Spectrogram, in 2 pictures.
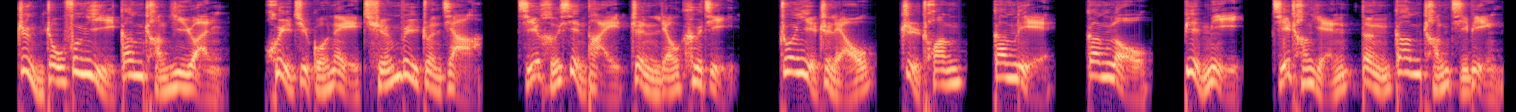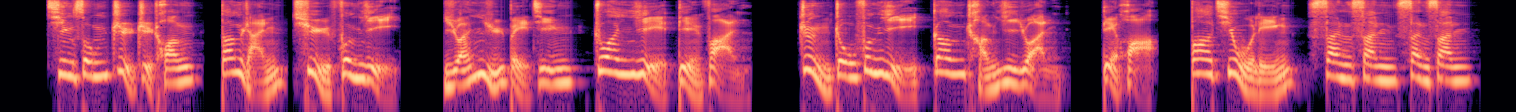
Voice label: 男80 直销 医院; 郑州医院; 央视农广

